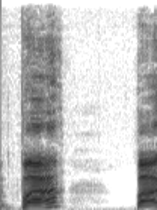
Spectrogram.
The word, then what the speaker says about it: पंप: Palm अनुस्वार की मात्रा पम प, तो मिलकर बन जाएगा पंप। इस शब्द के अंदर अपन ने आधा माँ का उच्चारण करा है।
